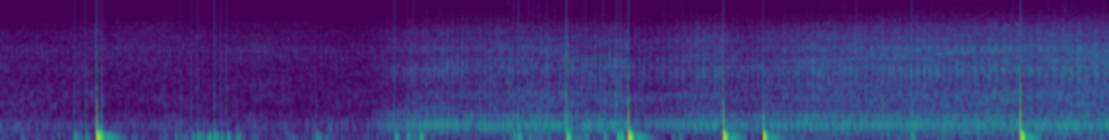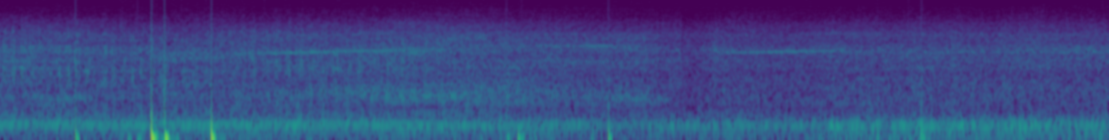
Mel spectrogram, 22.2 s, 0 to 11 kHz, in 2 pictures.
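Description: Honda TMX125 Alpha's single-cylinder four-stroke engine running while the bike is ridden, with road noise and sharp knocks now and then. It is fairly quiet for the first few seconds, and the steady engine sound comes in about four seconds in.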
